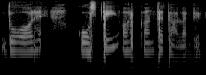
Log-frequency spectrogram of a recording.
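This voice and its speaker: A woman's voice: mid-range voice, a little slow, a little hiss or hum. A young woman teaching Hindi grammar for an exam, explaining step by step and answering her own questions. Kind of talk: classroom lecture.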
